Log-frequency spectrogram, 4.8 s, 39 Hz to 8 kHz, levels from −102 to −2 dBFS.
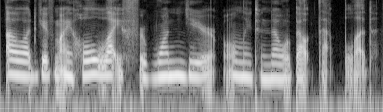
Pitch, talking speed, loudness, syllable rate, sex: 210 Hz, 190 wpm, -18 LUFS, 4.4 syllables/s, female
